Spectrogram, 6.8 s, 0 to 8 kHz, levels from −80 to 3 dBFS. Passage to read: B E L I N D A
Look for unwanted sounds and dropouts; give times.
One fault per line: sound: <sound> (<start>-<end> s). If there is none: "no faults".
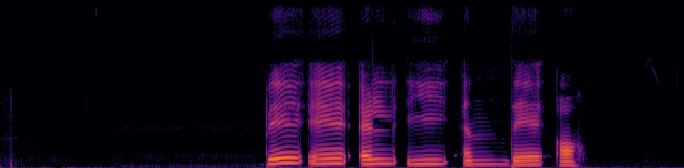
no faults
